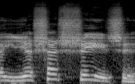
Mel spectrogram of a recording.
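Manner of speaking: यशशेष drawn out very slowly, each syllable stretched; drawn-out word. Shown as a demonstration. Teacher spelling out यशशेष slowly for students. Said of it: "तीन तीन बार यशशेष".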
